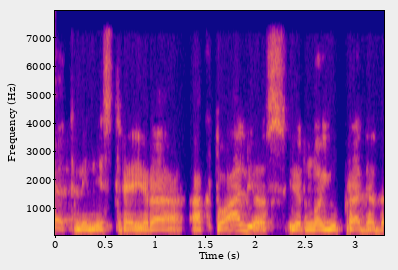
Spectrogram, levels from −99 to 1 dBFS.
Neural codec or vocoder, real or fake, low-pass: none; real; 7.2 kHz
